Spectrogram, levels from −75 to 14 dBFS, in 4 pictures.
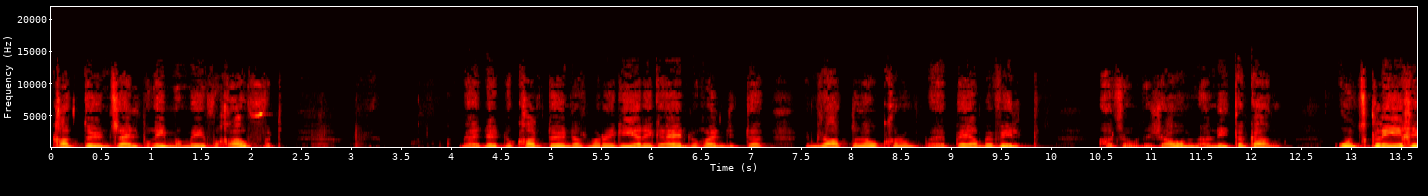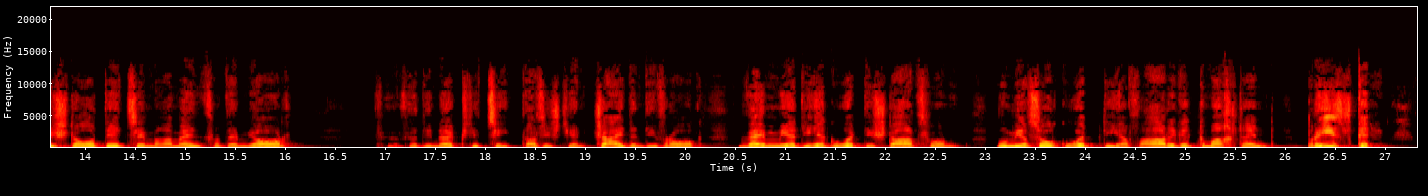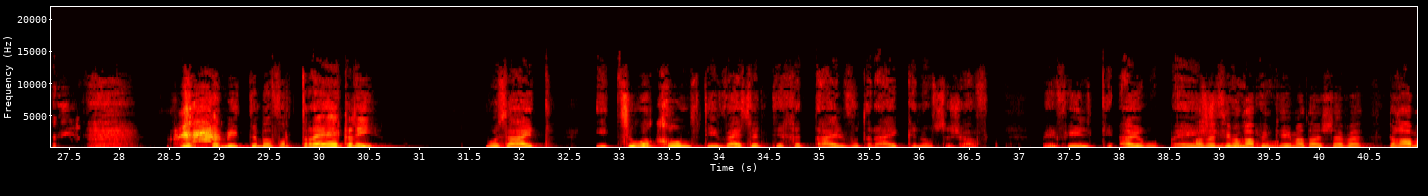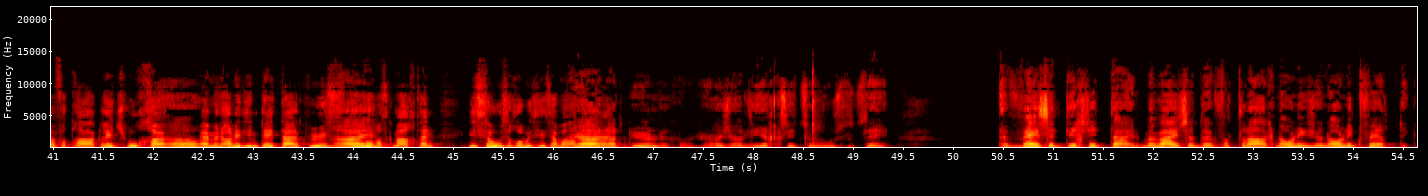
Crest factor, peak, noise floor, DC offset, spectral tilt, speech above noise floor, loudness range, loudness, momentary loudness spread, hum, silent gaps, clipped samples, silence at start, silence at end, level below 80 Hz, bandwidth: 22 dB; -4 dBFS; -73 dBFS; under 0.1%; -4.5 dB/octave; 48 dB; 8 LU; -25 LUFS; 15 LU; none; none; under 0.1%; 0.05 s; 0.1 s; -62 dBFS; 14 kHz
